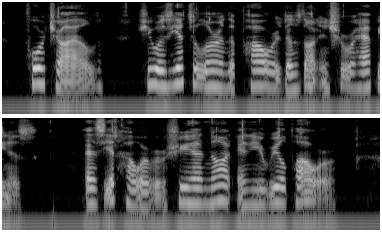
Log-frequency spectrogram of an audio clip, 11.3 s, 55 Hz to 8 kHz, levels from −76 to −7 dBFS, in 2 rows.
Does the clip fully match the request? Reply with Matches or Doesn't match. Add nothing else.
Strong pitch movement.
Matches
